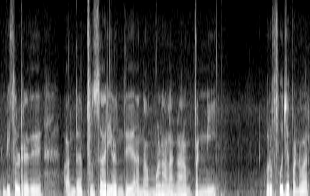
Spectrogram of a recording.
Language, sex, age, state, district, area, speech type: Tamil, male, 18-30, Tamil Nadu, Perambalur, urban, spontaneous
